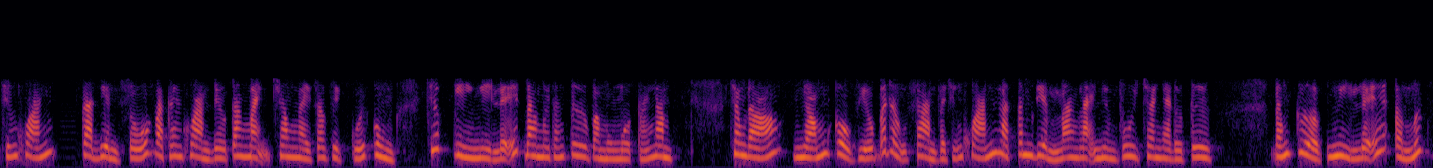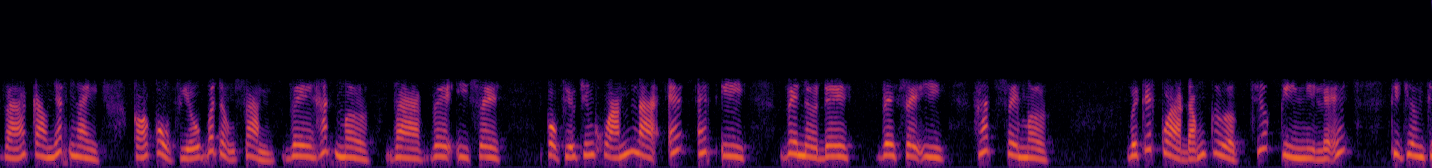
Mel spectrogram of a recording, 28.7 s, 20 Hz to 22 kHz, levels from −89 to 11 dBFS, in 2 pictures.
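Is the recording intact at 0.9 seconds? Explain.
No. Tandem speech coding affects the whole clip, including 0.9 s. The speech passed through three speech codecs in a row, G.726, G.729A and AMR-NB, each re-encoding the last one's degraded output. It sounds rough, muffled and warbly, with nothing above 3.7 kHz.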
